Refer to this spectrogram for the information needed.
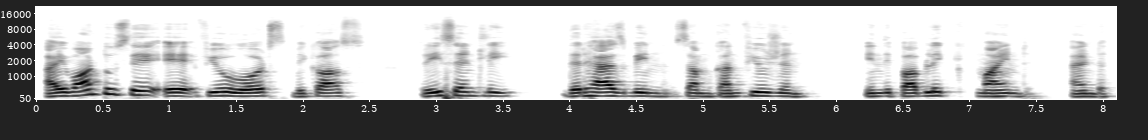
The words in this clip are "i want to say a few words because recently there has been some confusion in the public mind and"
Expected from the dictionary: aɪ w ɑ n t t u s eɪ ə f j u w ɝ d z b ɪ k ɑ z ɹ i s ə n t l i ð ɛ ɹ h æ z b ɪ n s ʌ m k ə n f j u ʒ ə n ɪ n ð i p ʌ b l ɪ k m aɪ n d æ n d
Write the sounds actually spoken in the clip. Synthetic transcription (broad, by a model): aɪ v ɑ n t t u s eɪ ə f j u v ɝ d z b ɪ k ɑ z ɹ i s ə n t l i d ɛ ɹ h æ z b ɪ n s ʌ m k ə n f j u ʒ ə n ɪ n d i p ʌ b l ɪ k m aɪ n d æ n d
